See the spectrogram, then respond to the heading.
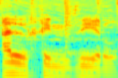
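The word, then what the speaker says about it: الخنزير: Kha is also a moon letter. Example of a word that start with kha is khinzir. What does that mean? Khinzir means pig. You see in a farm in country town in Australia. Khinzirun, pig. And introduce a definite article is al-khinziru, means the pig. Al-khinziru.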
